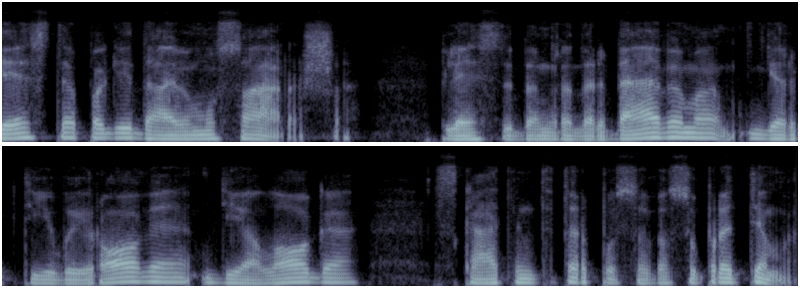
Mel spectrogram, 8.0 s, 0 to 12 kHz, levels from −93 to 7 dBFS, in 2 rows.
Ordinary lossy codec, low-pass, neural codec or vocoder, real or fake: Opus, 16 kbps; 7.2 kHz; codec, 16 kHz, 16 kbps, FreqCodec, larger model; fake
